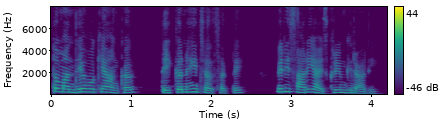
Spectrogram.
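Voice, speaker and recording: A woman's voice: animated, a little fast, no room sound, clean studio sound. Woman putting on a bratty ten-year-old girl. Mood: bratty whining. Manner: shrill, whiny, demanding.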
